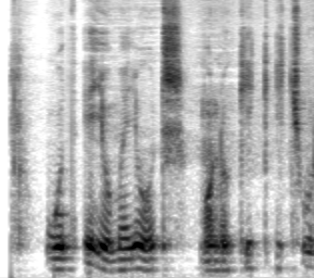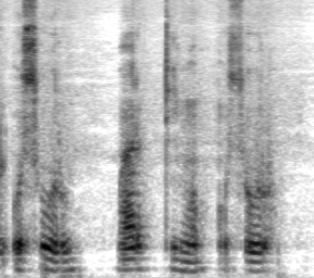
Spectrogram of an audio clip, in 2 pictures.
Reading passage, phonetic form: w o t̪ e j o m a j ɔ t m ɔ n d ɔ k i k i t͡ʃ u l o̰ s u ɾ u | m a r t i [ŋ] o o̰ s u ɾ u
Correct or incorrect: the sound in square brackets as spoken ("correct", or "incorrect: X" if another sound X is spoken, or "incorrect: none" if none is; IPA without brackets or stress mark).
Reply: correct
